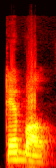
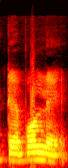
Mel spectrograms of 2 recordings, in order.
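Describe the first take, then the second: First: টেবল ending on L, te-bol; silent E. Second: টেবলে with an extra "e" ending, te-bo-le; mistaken sounded E. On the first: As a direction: stop টেবল on the L, no final vowel. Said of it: "পুরোপুরি ই silence". (টেবল-এর শেষে ই অনুচ্চারিত) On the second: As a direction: add a vowel after the L in টেবলে. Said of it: "টেবলে বলা হচ্ছে না". (টেবলে-র শেষে এ ধ্বনি উচ্চারণ করে) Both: Shown as a demonstration.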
